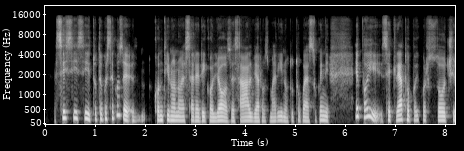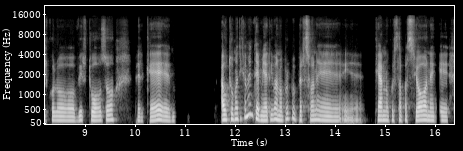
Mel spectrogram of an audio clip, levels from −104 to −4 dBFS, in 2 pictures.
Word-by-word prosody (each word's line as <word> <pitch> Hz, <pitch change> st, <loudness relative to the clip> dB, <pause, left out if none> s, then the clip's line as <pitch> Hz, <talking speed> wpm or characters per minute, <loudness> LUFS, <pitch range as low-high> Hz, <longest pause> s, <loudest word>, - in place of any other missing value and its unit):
Sì, 215 Hz, -, +2 dB
sì, 215 Hz, 0 st, 0 dB
sì, 200 Hz, -3 st, +1 dB
tutte 180 Hz, 0 st, -3 dB
queste 195 Hz, +3 st, -2 dB
cose, 310 Hz, -, +2 dB, 0.2 s
uhm, 140 Hz, -, -14 dB, 0.2 s
continuano 145 Hz, -2 st, +1 dB
a 135 Hz, -, +1 dB
essere 130 Hz, -1 st, -1 dB
rigogliose, 125 Hz, -2 st, +1 dB
salvia, 125 Hz, 0 st, +1 dB
rosmarino, 125 Hz, +1 st, -4 dB
tutto 125 Hz, +1 st, -10 dB
questo. 120 Hz, -2 st, -2 dB
Quindi 145 Hz, -3 st, 0 dB, 0.5 s
e 275 Hz, +1 st, +2 dB
poi 265 Hz, 0 st, +1 dB
si -, -, -3 dB
è 145 Hz, -, +1 dB
creato 155 Hz, +1 st, +4 dB
poi 145 Hz, -1 st, -6 dB
questo 140 Hz, -1 st, 0 dB
circolo 135 Hz, -1 st, -1 dB
virtuoso 145 Hz, +3 st, 0 dB, 0.4 s
perché 130 Hz, 0 st, +1 dB, 0.9 s
automaticamente 185 Hz, -, +3 dB
mi 145 Hz, -, +3 dB
arrivano 160 Hz, +1 st, +2 dB
proprio 190 Hz, +4 st, -4 dB
persone, 150 Hz, -3 st, -1 dB
ehm, 150 Hz, -1 st, -6 dB, 0.3 s
che 150 Hz, -, +1 dB
hanno 145 Hz, -1 st, +2 dB
questa 145 Hz, 0 st, -4 dB
passione 140 Hz, 0 st, +2 dB
che 140 Hz, -2 st, -2 dB
145 Hz, 135 wpm, -23 LUFS, 135-155 Hz, 0.9 s, creato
